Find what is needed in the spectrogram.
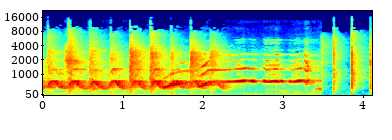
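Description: A woman laughing in rapid high-pitched pulses that rise into one long held note. About three and a half seconds in, this gives way to quick hand clapping.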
